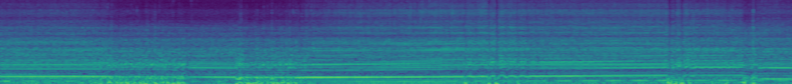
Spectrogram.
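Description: Hard-pulling race engine at high revs with brief stumbles and dropouts in the note, a misfiring cylinder under load.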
